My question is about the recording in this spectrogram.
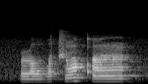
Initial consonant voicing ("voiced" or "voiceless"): voiced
